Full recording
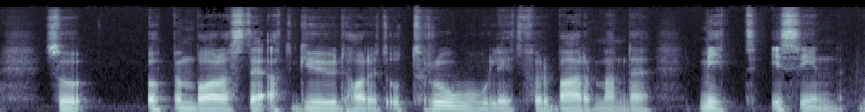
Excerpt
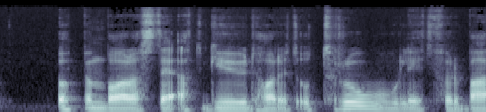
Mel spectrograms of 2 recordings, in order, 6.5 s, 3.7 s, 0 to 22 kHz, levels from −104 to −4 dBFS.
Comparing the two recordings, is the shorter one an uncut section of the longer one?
yes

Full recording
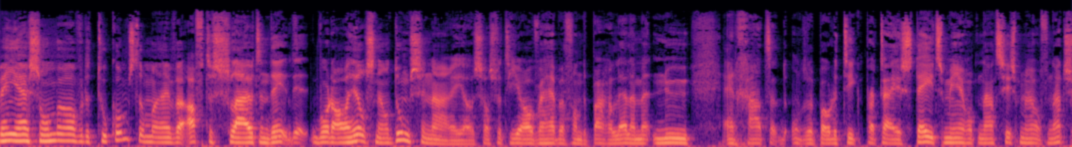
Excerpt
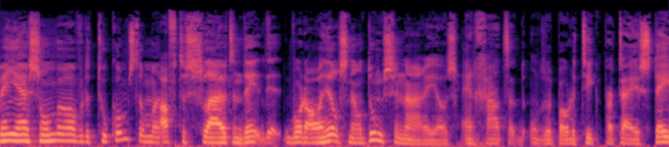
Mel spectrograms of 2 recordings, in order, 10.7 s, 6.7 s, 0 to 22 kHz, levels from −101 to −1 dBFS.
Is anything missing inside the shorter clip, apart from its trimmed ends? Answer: yes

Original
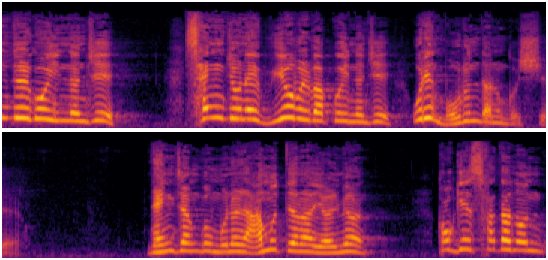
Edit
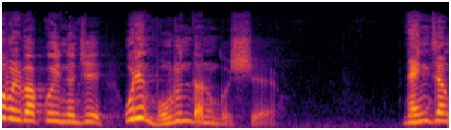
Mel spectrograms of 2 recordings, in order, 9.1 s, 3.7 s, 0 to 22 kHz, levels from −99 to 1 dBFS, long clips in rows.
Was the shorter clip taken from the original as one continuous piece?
yes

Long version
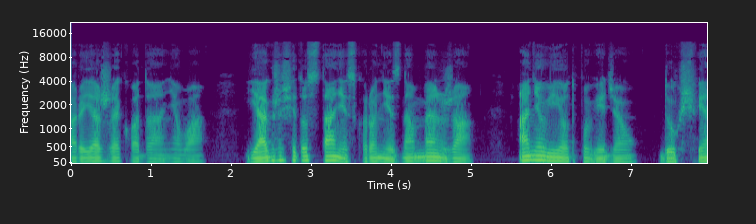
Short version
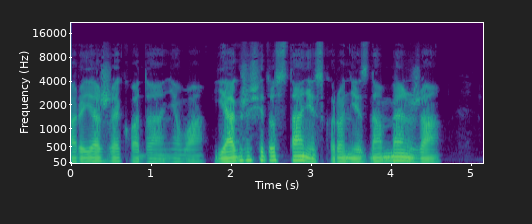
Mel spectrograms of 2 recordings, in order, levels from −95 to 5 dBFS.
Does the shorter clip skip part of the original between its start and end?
yes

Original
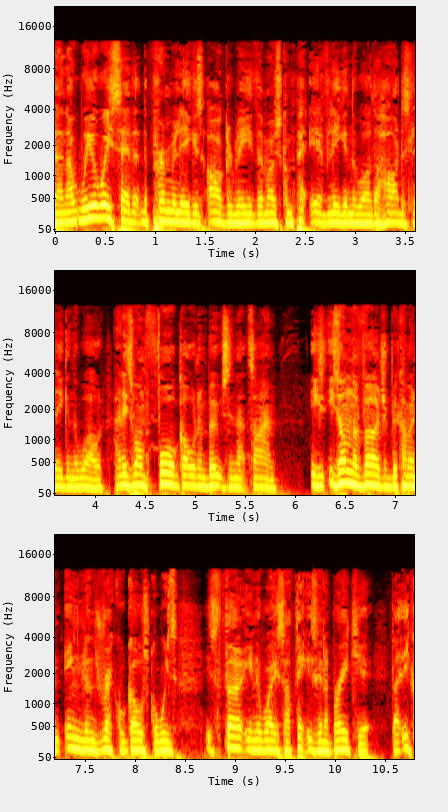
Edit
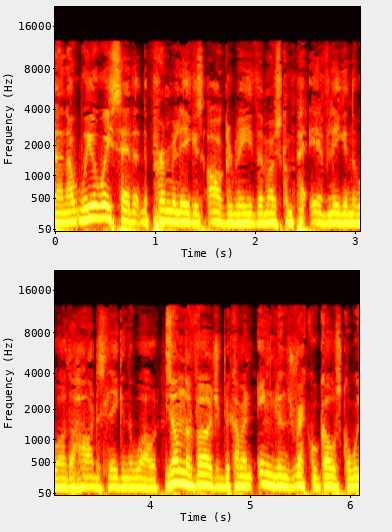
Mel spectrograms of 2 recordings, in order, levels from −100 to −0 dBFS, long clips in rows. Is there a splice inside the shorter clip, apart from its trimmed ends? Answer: yes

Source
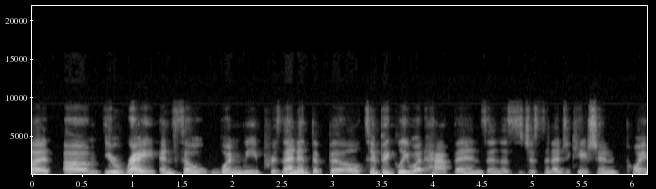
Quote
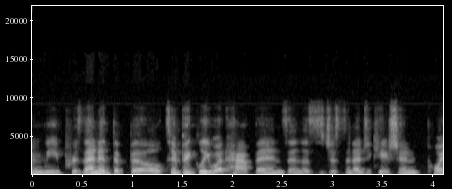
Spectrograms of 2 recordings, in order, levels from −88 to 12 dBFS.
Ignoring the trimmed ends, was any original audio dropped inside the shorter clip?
no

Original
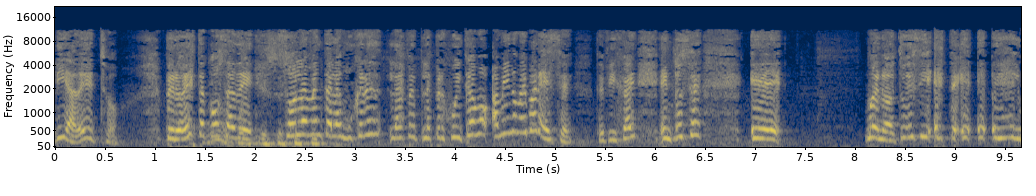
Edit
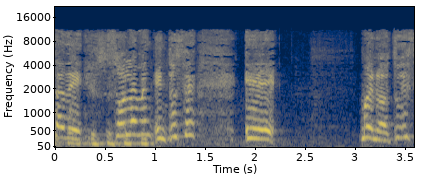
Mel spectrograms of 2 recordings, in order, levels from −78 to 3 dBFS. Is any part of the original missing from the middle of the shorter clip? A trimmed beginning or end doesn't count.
yes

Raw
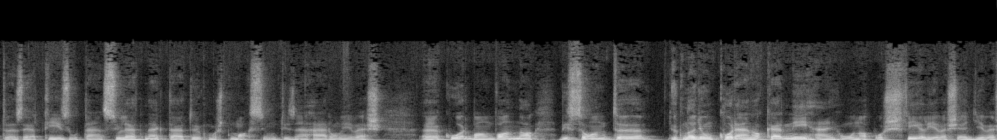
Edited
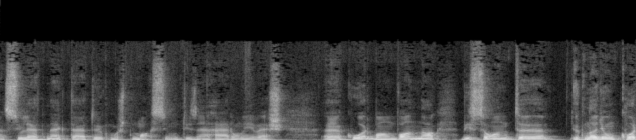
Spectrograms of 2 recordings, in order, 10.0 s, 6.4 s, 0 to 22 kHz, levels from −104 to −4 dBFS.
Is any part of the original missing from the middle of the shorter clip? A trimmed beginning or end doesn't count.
no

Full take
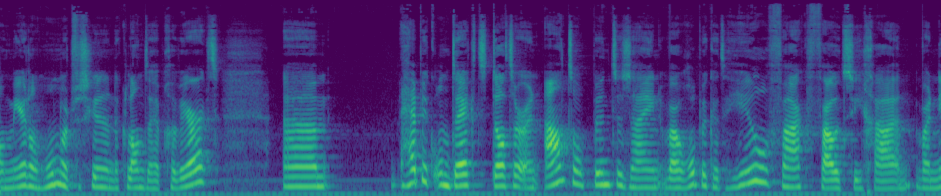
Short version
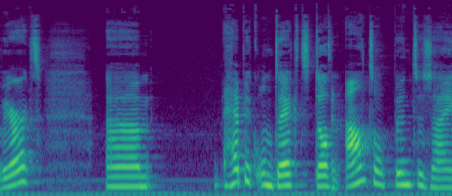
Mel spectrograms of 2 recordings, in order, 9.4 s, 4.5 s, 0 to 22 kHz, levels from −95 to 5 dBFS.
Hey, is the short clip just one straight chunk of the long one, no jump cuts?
no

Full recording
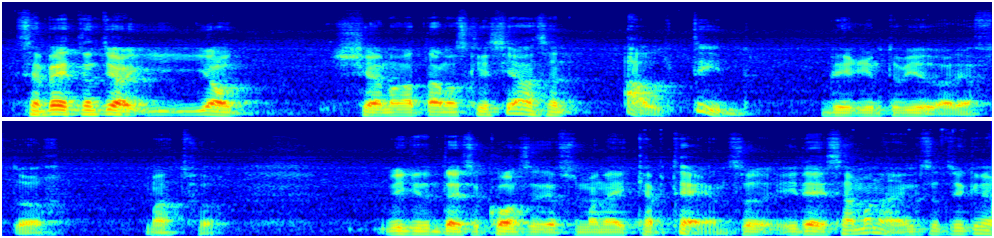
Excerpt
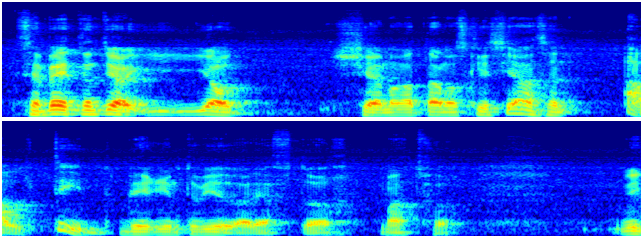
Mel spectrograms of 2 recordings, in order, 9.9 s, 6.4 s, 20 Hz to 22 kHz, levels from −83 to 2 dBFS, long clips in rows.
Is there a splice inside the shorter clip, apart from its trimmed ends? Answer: yes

